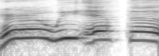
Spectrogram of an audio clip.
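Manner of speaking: put-on drunk voice, high, slow and loud wailing.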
